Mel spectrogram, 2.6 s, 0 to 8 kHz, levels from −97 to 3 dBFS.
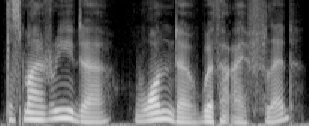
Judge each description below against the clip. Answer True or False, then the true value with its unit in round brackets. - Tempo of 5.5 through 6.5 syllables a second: False (4.4 syllables/s)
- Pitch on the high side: False (140 Hz)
